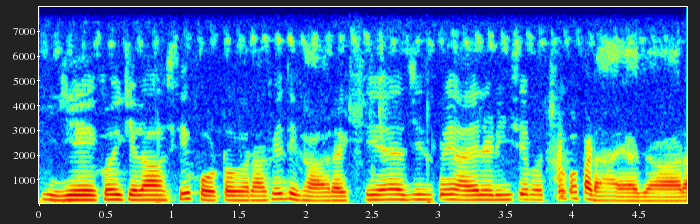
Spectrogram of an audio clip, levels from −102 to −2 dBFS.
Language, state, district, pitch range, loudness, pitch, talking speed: Haryanvi, Haryana, Rohtak, 175-205 Hz, -15 LUFS, 195 Hz, 210 wpm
